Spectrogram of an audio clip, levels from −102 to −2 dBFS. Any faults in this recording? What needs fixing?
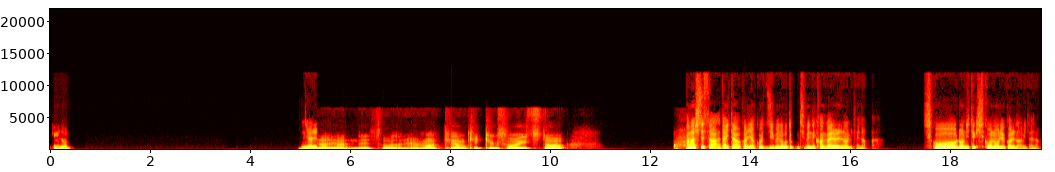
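From 5.34 s to 12.72 s the speech falls into a section at the wrong speed, running at 0.54 times normal, so it sounds about ten semitones lower and drags. Pitch and tempo drop together, unlike a pitch shift or time-stretch, pointing to a likely clock mismatch during editing or playback. Match sample-rate settings at every stage so the section plays back at its recorded rate.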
